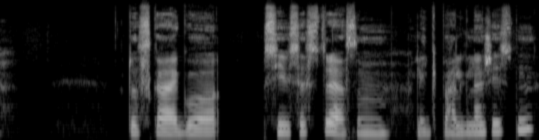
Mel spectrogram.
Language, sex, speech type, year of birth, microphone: Norwegian, female, spontaneous, 1987, Shure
